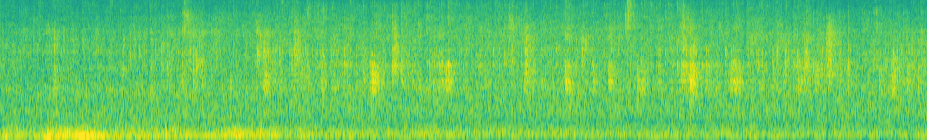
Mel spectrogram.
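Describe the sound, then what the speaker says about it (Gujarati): Heavy rain pours down steadily and close in Bhiloda, a dense drumming wash with scattered drips, and a low rumble of thunder rolls early on. "આમ ખતરનાક વરસાદ ચાલુ છે"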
